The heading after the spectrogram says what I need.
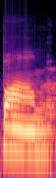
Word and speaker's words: balm: was jasmine's pronunciation of balm we would say balm with a silent l so a lot like almond we say almond and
